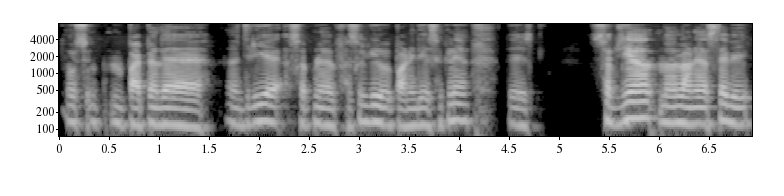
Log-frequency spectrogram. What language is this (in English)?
Dogri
